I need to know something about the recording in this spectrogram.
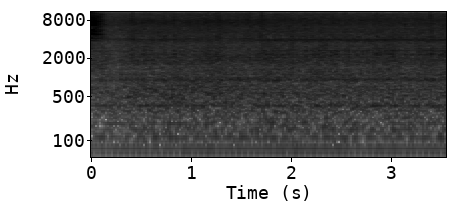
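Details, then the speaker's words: Newly installed Comfortmaker air-conditioning condenser: steady even hum with a smooth fan rush and no knocks, rattles or squeals; quiet, normal running. "oh yes nice and quiet"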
